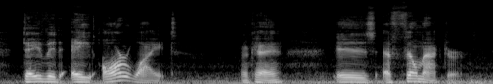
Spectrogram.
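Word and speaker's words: David A. R. White: white and I get I got his name wrong earlier for some reason I called him aw white sorry about that David David a r white okay is a film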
